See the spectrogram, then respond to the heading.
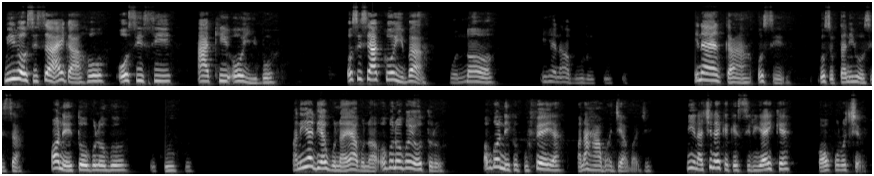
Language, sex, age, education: Igbo, female, 30-45, tertiary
